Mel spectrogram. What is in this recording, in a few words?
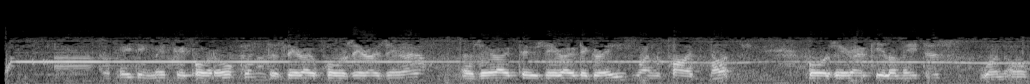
auckland volmet usb; 1982; rainer brannolte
